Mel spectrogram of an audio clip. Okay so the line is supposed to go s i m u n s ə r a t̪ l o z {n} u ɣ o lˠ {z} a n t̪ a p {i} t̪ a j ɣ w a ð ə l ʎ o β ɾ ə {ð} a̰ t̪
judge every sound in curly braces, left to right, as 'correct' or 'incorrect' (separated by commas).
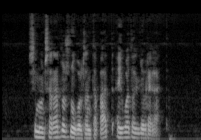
correct, correct, incorrect, incorrect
